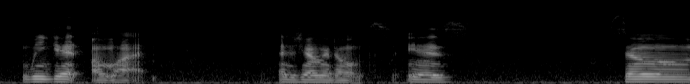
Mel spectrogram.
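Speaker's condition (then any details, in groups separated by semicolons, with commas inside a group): Cerebral palsy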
